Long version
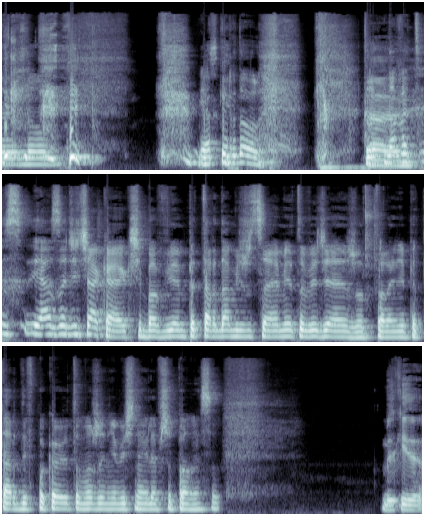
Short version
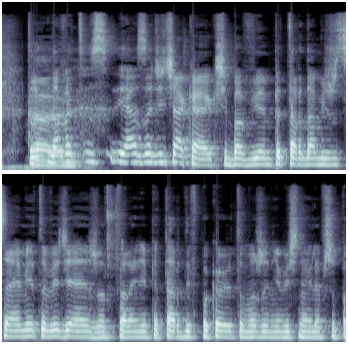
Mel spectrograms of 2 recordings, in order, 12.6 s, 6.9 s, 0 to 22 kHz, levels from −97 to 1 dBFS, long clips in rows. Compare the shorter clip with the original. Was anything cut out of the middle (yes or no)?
no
